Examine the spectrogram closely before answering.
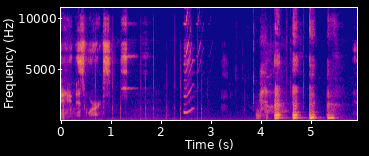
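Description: A handheld game plays short electronic chimes and bleeps through a small speaker.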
